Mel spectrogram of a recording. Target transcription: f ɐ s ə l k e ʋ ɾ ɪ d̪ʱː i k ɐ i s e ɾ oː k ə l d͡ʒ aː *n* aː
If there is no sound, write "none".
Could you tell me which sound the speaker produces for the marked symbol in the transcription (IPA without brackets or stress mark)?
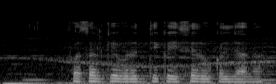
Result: n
